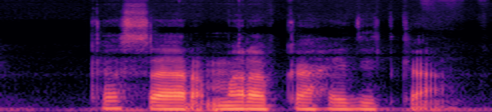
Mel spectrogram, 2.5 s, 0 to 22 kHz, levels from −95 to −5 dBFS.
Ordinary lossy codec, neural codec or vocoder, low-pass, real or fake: none; none; none; real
